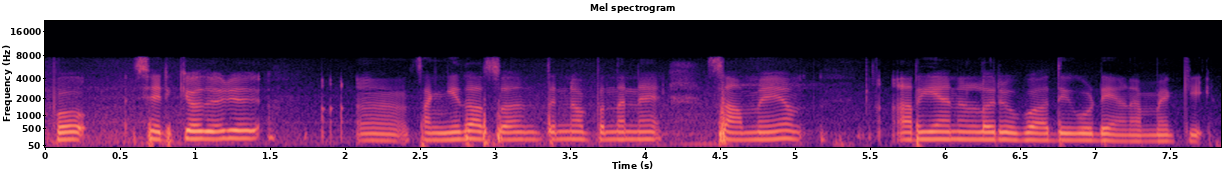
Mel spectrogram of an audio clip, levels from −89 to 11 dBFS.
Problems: none marked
